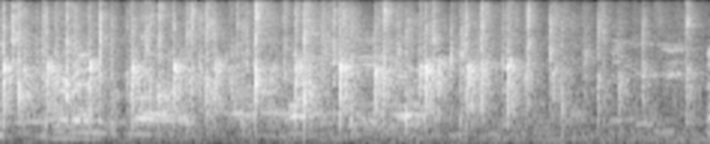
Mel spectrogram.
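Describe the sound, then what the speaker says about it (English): Modest applause from a small group at a workshop awards session, uneven scattered claps mixed with voices talking over them. "Erman, give a round of applause."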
